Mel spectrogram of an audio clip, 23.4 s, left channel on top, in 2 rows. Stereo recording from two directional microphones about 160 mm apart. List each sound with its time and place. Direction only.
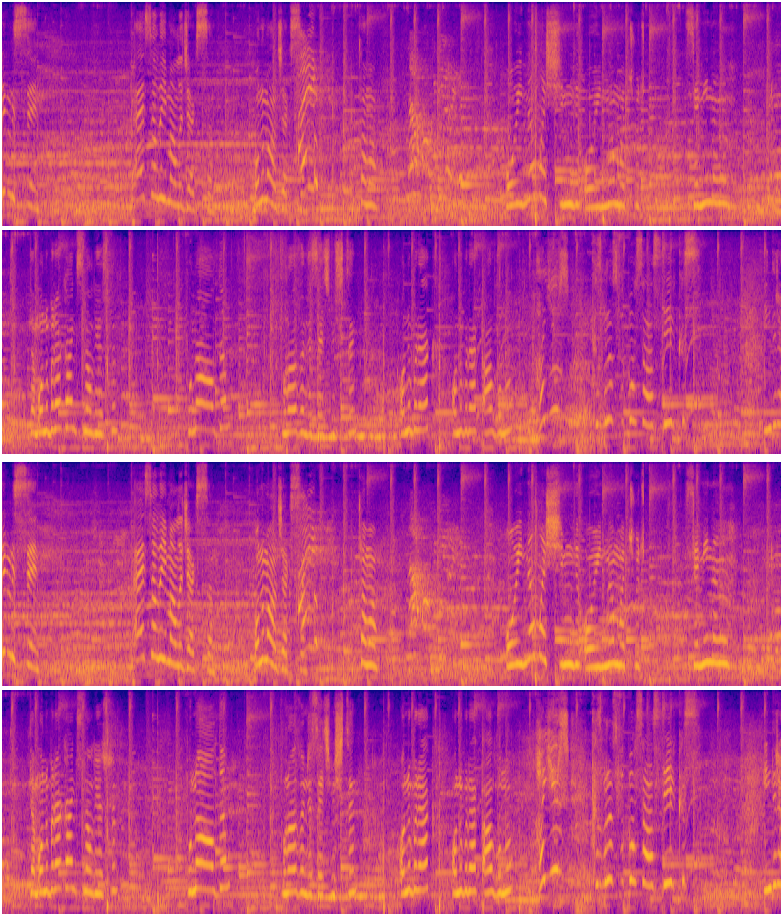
0.0 s music: centre (ahead or behind)
2.0 s a woman's voice: centre (ahead or behind)
4.4 s speech: 25° left (ahead or behind)
5.4 s speech: centre (ahead or behind)
6.5 s music: centre (ahead or behind)
7.5 s speech: centre (ahead or behind)
12.0 s speech: centre (ahead or behind)
12.3 s speech: 15° left (ahead or behind)
14.5 s speech: centre (ahead or behind)
18.9 s speech: 25° right (ahead or behind)
20.6 s speech: centre (ahead or behind)
23.1 s speech: centre (ahead or behind)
